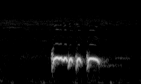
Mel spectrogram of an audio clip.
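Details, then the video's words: Zebra dove giving a lure call that draws other birds in: one short phrase of four quick, mellow cooing notes run together, the last note slightly longer, in otherwise quiet surroundings. "Perkutut Pikat, burung lain pada nyamperin"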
